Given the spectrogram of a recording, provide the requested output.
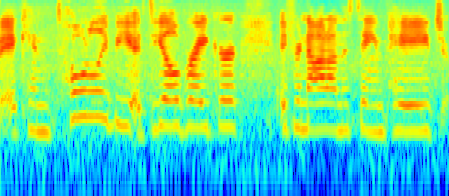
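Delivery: ordinary talk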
